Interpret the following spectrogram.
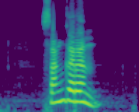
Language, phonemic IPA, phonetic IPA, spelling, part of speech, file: Tamil, /tʃɐŋɡɐɾɐn/, [sɐŋɡɐɾɐn], சங்கரன், proper noun, Ta-சங்கரன்.ogg
- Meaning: 1. a name of Shiva 2. a male given name from Sanskrit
